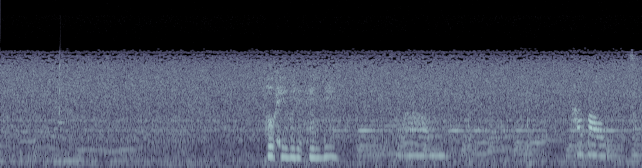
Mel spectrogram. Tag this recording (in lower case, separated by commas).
music, speech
